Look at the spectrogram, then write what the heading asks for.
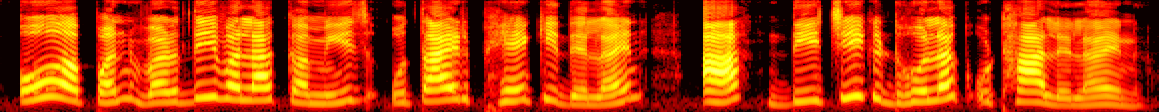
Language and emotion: Maithili, neutral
